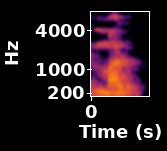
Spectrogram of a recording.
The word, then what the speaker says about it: malu: You look at malu. So the ah has more emphasis and the oo is almost not heard unless in the context you might know that there are there are exceptions.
